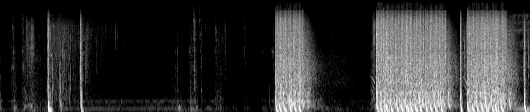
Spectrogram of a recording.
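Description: Gunfire in the mobile battle royale game PUBG Mobile, a few sharp isolated shots at first, then two loud sustained bursts of rapid automatic fire separated by a pause, with faint clicks and a quiet voice between them.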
